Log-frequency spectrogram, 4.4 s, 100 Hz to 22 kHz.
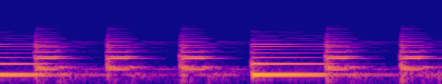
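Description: Piano, left hand alone, playing a broken D7 chord in steady beats across two measures. A low F sharp rings on the first beat, then the C and D are struck together on the next beats, and the pattern starts again about two and a half seconds in.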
